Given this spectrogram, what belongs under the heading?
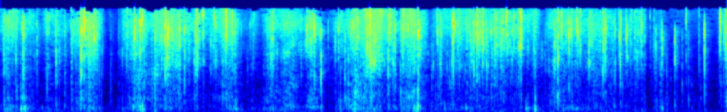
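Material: Plastic film.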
